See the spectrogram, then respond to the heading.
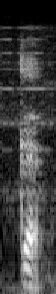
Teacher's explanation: when you pronounce g there's no airpuff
